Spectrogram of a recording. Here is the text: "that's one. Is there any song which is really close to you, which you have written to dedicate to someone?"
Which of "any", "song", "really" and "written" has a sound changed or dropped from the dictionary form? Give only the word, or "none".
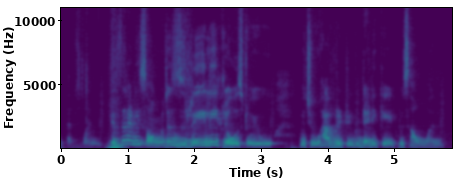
none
